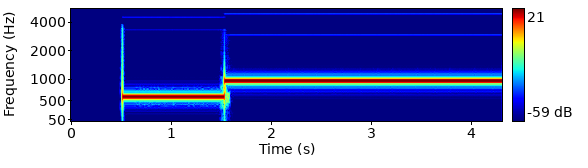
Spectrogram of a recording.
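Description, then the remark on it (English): A two-tone fire dispatch pager alert: a steady lower tone for about a second, then a higher pure tone that holds to the end, loud and clean with no voices. It is the second page, calling a crew to 421 3rd Street Northwest, Bremer County, for fire alarms going off. “This is your second page. You're needed at 421 3rd Street Northwest for fire alarms that are going off.”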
